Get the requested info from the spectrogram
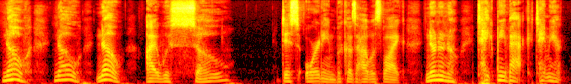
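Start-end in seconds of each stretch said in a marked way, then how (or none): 0.0-1.6 high, loud, tearful no's; sobbing protest. Retold or imitated. Waking from regression, sobbing loud no's. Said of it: "and start sobbing". 5.3-7.1 loud, high, tearful begging; crying plea. Retold or imitated. Pleading with the hypnotist, crying loud.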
